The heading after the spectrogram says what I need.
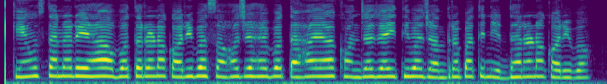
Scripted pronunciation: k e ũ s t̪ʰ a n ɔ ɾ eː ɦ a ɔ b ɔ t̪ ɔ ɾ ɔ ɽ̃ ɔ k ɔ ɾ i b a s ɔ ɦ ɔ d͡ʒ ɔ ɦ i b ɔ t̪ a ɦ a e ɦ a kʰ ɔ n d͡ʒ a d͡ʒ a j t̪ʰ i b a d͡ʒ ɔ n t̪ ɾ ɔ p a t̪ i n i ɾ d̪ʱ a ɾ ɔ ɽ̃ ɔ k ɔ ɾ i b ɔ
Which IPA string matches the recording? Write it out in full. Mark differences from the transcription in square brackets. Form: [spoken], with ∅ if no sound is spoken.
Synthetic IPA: k e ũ s t̪ʰ a n ɔ ɾ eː ɦ a ɔ b ɔ t̪ ɔ ɾ ɔ ɽ̃ ɔ k ɔ ɾ i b a s ɔ ɦ ɔ d͡ʒ ɔ ɦ [e] b ɔ t̪ a ɦ a e ɦ a kʰ ɔ n d͡ʒ a d͡ʒ a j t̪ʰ i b a d͡ʒ ɔ n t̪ ɾ ɔ p a t̪ i n i ɾ d̪ʱ a ɾ ɔ ɽ̃ ɔ k ɔ ɾ i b ɔ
